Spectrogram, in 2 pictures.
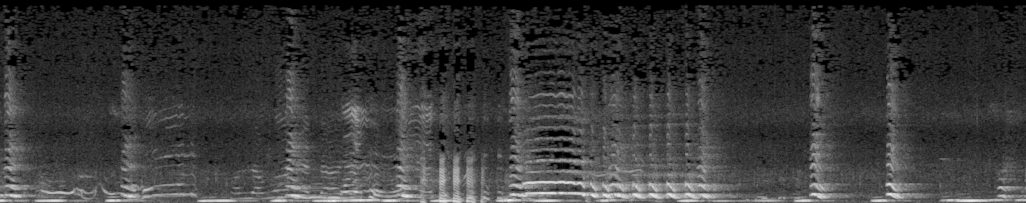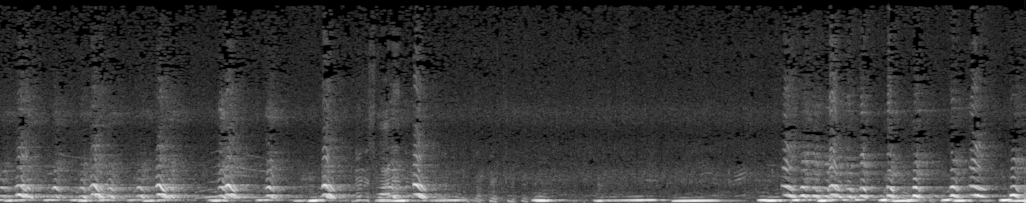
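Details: Siamang in a North Lombok zoo keeping up a long bout of pulsing booms and rising whooping barks, briefly breaking into a rapid shrill trill, while people nearby talk and laugh.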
